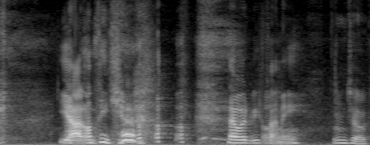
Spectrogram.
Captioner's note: laughing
